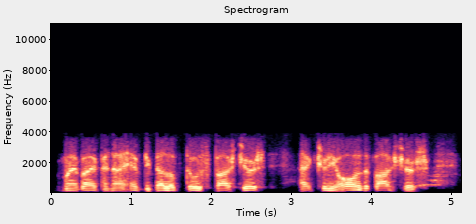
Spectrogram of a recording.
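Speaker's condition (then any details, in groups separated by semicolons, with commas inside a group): Parkinson's disease; symptoms reportedly undetectable by others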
